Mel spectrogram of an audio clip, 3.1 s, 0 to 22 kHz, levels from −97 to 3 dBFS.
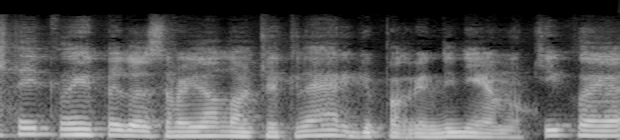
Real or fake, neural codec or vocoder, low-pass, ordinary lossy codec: fake; codec, 44.1 kHz, 2.6 kbps, DAC; 14.4 kHz; MP3, 96 kbps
